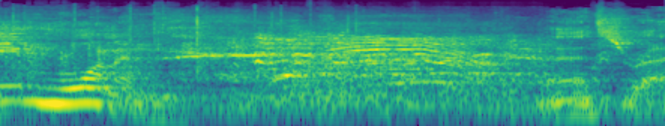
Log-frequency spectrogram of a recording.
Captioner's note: laughter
